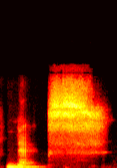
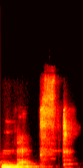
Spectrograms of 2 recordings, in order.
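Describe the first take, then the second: First: The final T sound is dropped. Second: The final T sound is clearly heard. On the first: The speaker calls it right. "it becomes next" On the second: The speaker calls it wrong. "not next"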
